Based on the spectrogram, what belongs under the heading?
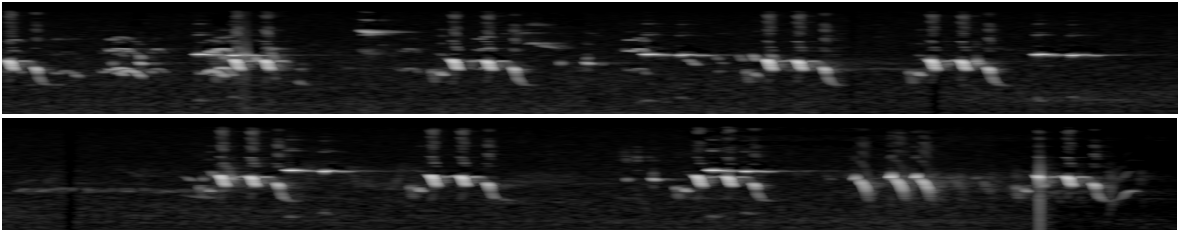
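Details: Pardalote calls, a small bird of low ground near water: clear, descending double and triple chirps around a high pitch, repeated in short bursts with brief pauses, plus a few thin whistled notes.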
